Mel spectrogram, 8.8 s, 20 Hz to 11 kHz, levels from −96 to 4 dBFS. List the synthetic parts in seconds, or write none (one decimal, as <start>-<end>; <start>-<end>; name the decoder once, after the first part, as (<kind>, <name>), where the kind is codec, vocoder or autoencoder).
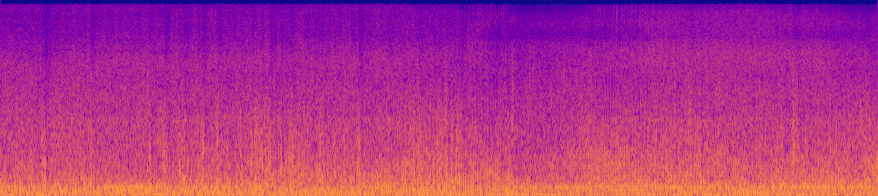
4.6-5.1 (vocoder, Vocos); 5.9-6.5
